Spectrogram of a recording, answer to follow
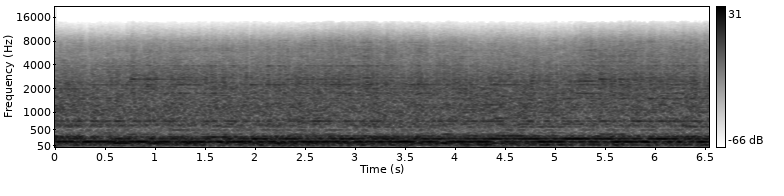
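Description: A post-rock band's distorted electric guitars and bass, loud and held on one steady chord that drones without clear drum beats.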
